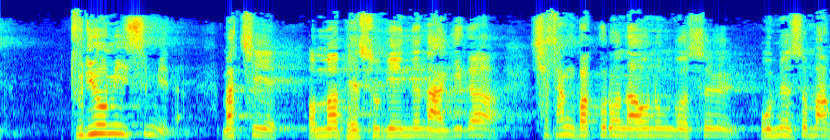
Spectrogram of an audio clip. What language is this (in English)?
Korean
